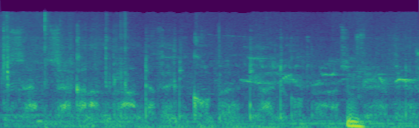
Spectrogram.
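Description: A hushed, whispered conversation between men, with one louder spoken syllable about three and a half seconds in.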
